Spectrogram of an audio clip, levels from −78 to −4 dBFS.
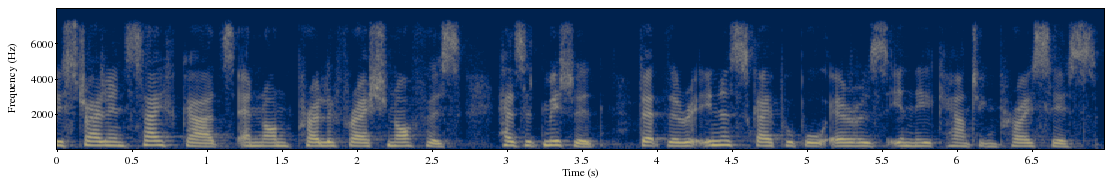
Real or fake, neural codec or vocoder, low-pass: fake; vocoder, 22.05 kHz, 80 mel bands, WaveNeXt; 7.2 kHz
